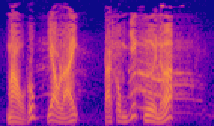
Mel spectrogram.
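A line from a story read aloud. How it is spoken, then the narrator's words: Panicked loud shout. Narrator (Vietnamese): Y qua cơn kinh hoàng, vội quát lớn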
